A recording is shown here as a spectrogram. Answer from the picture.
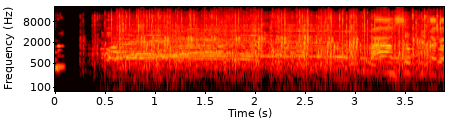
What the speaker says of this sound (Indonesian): tepuk tangan untuk Pak Masud.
